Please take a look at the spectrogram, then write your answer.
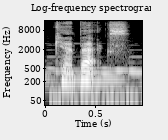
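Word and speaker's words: CAMP2Ex: Monsoon processes Philippines experiment Camp X the two is silent that's just a joke but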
